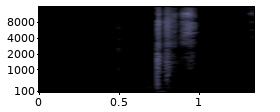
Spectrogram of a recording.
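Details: LG OLED 77-inch G5 TV while switched on: a faint tick, then a sharp dry crack, then one last tiny click in a quiet room.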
